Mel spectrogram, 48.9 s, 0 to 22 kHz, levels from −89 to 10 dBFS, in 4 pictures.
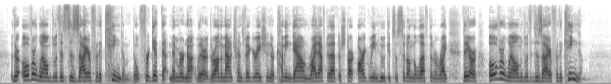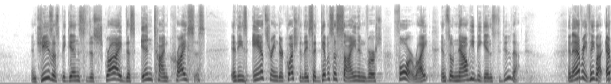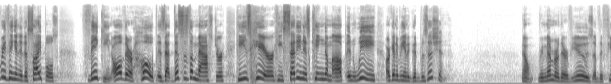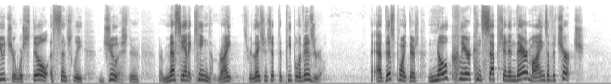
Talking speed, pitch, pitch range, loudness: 185 wpm, 195 Hz, 170-235 Hz, -20 LUFS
